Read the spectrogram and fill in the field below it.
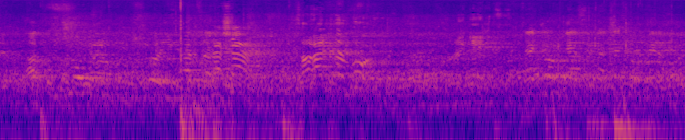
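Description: A crowd of men shouts and cheers loudly nearby.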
